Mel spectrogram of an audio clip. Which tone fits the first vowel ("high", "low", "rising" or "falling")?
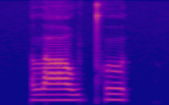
high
